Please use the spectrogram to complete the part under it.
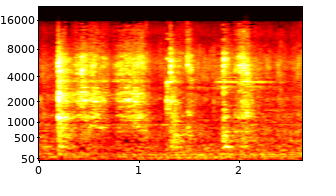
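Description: Chole masala sautés in a pan, close up: three or four distinct scraping stirs with a utensil, each followed by a soft sizzle that fades between strokes.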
